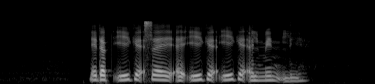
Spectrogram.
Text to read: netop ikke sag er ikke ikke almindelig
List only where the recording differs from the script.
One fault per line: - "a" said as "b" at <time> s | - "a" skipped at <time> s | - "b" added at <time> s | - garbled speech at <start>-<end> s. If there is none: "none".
none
